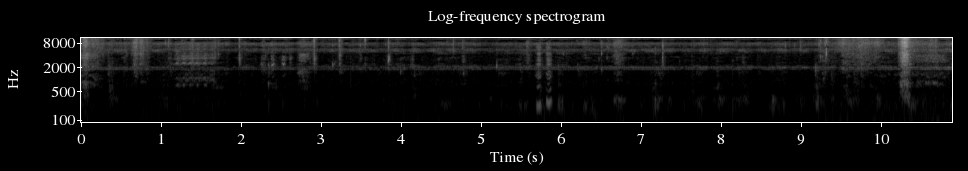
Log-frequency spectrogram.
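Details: Boer goat giving birth to twins, kept by a farmer in Aceh; soft, harmonic bleats come early and again around the middle, faint beneath steady electrical hum, clicks and rustling handling noise.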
